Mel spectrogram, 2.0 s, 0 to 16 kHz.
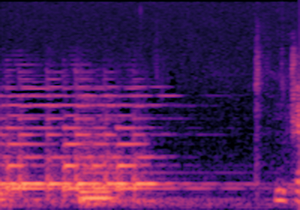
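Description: Piano playing a loose blues rhythm: low chords struck about every 0.8 s over held upper notes. The playing stops about a second in and the notes ring out.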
